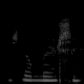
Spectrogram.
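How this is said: It is said in a sad, dismayed tone. The news is upsetting. "Oh no, like I'm sad"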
